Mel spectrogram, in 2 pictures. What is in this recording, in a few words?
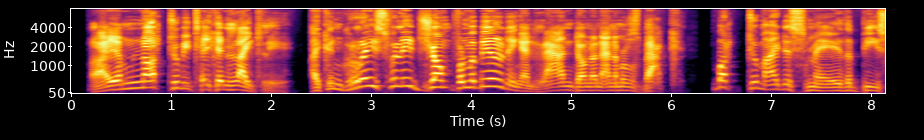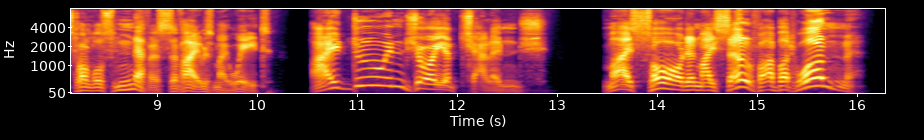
British Videogame Character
